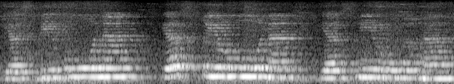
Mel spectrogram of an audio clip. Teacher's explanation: untuk ta itu sifat dan suaranya mengalir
